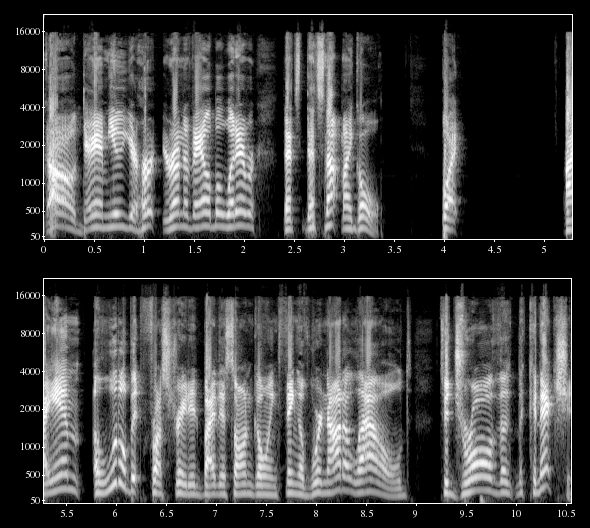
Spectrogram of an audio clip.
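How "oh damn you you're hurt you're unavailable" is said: put-on angry, ranting radio host voice. Talking about an injured player, imitating an angry radio guy. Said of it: "like angry radio guy".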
